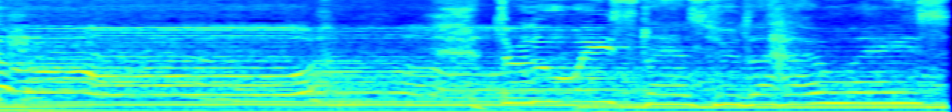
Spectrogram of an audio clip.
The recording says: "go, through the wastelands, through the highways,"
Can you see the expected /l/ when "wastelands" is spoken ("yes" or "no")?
yes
